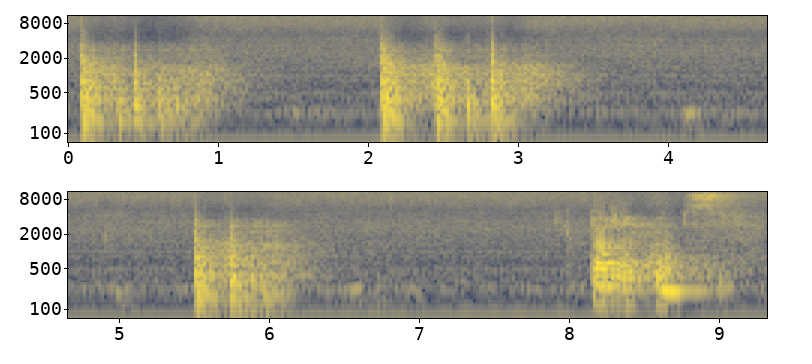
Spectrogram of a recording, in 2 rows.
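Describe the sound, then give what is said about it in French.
A young woman of about 20 knocks on two unmarked apartment doors on a building's top floor: four separate bursts of sharp knocking, each a quick cluster of raps, spaced a couple of seconds apart with quiet pauses between, fairly loud. “Elle va tout de même frapper aux 2 portes sans nom.”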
